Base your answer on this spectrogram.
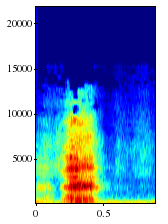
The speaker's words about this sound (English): I will never edit this. Maybe I would edit edit out my hard breathing.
